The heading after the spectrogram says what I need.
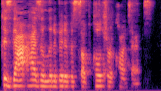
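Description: A woman hosting an interview over a video call, asking measured questions and giving brief affirmations. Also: fairly low pitch, steady tone, pushed and bright. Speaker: interviewer, host. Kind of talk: conversational interview. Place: indoor room at home.

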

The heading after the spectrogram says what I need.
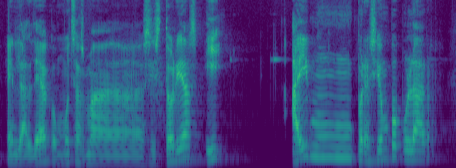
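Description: A man's voice: mid-range voice, fairly even intonation, measured pace, a bit bright. Spanish man, jokey podcast co-host, casual storytelling banter. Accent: Spanish from Spain. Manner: jokey, laughs often, chatty storyteller.

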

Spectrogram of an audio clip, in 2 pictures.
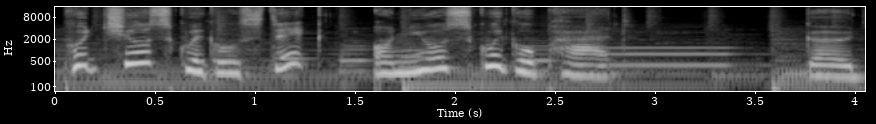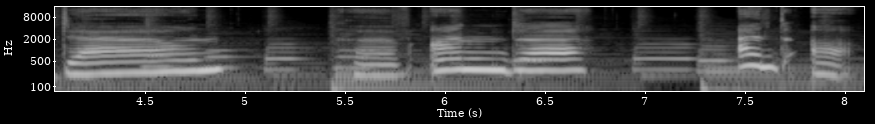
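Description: A woman voicing a friendly little male cartoon monster who loves drawing, talking slowly and gently to young children. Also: high-pitched, expressive, faint music behind. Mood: cheerful. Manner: slow, gentle and cheerful, speaking to children. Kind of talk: cartoon voice acting for preschoolers.

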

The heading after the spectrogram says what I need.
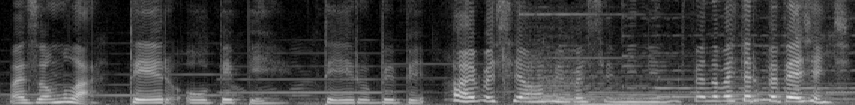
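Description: Brief: young woman host, excitable gaming chatter, high pitch. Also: normal speed, over music. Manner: chatty, excitable, addresses viewers as gente. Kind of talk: casual let's play commentary.

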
